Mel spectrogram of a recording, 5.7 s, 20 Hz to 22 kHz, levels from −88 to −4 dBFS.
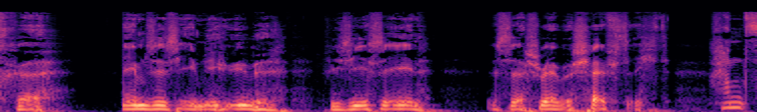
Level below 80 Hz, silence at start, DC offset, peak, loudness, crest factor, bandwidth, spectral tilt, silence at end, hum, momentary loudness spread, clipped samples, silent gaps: -42 dBFS; 0 s; under 0.1%; -8 dBFS; -25 LUFS; 18 dB; 14.5 kHz; -5.5 dB/octave; 0 s; none; 17 LU; under 0.1%; none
